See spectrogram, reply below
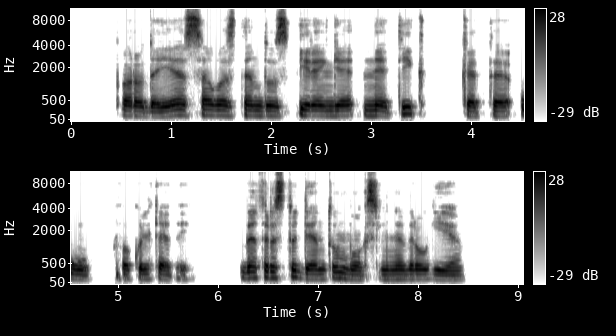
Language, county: Lithuanian, Klaipėda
